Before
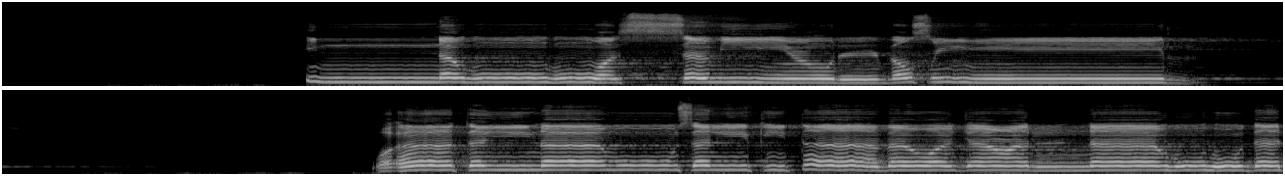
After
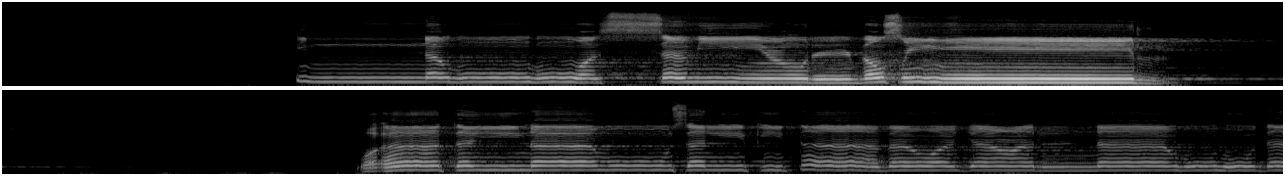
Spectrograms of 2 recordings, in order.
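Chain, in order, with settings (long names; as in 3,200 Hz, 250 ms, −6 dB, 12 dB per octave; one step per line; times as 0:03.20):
source passing by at 0:10.40, 11 m/s, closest 11 metres
level +8.5 dB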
